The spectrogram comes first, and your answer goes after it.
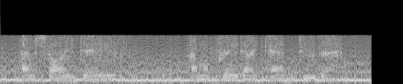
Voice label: raw 3 bit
